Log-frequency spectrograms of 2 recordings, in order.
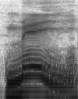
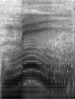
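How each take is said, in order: The two takes are said the same way.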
